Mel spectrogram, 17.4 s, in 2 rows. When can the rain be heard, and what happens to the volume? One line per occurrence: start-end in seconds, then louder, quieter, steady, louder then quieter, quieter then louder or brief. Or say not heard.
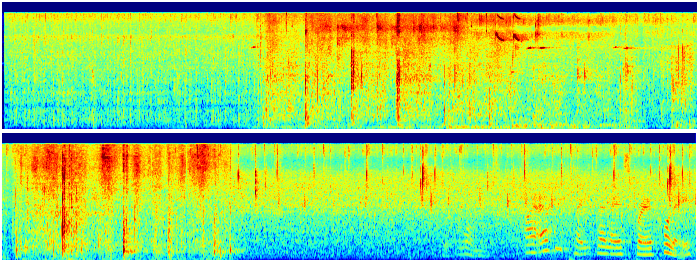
0.0-17.3 steady.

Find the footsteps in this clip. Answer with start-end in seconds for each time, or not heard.
3.1-11.6.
